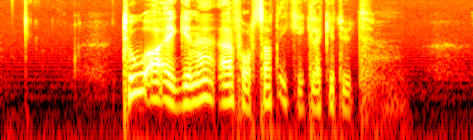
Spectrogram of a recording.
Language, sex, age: Norwegian, male, 48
